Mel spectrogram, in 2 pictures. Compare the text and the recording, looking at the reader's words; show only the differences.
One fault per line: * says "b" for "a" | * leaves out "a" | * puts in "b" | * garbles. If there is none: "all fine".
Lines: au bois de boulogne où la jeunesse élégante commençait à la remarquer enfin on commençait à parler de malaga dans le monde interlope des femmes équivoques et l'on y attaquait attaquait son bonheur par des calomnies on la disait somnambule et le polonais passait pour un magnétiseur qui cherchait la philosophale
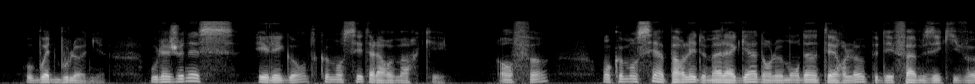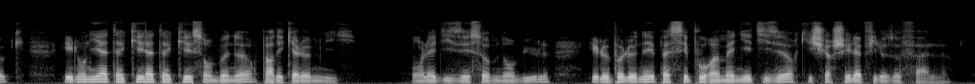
all fine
